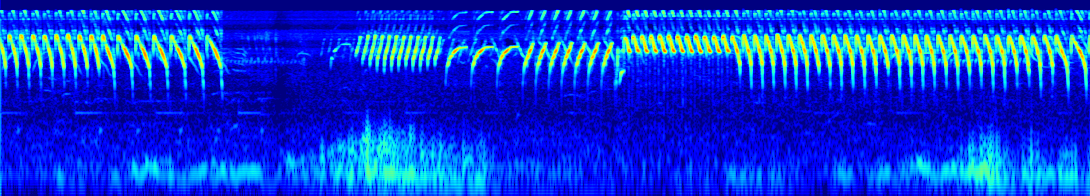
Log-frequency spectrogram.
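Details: Canary singing a loud, fast, high song of rapid repeated sweeping trills, changing phrase type several times with a brief pause near the start, meant to stimulate a sluggish canary to sing.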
